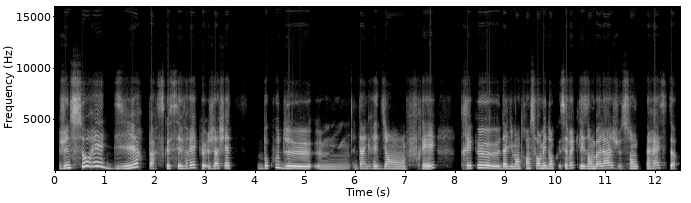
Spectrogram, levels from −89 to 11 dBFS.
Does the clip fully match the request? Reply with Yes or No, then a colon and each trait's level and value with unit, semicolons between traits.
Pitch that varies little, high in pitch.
No: average, 3.2 semitones; high, 225 Hz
